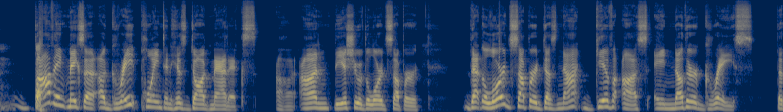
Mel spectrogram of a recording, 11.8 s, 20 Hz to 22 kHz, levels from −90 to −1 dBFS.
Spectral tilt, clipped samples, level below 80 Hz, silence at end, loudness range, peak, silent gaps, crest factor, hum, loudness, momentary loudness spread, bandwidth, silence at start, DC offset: -3.5 dB/octave; under 0.1%; -78 dBFS; 0 s; 3 LU; -10 dBFS; none; 20 dB; none; -29 LUFS; 12 LU; over 20 kHz; 0 s; under 0.1%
